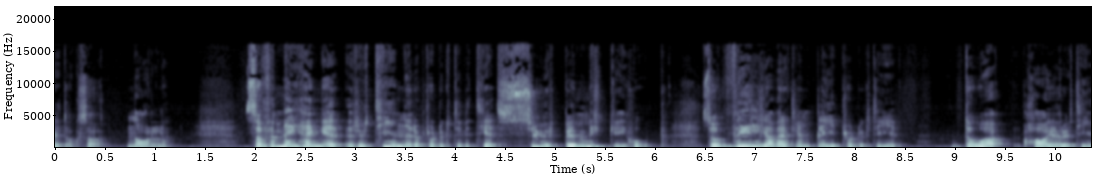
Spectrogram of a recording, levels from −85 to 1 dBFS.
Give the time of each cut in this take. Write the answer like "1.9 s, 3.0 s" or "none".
none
